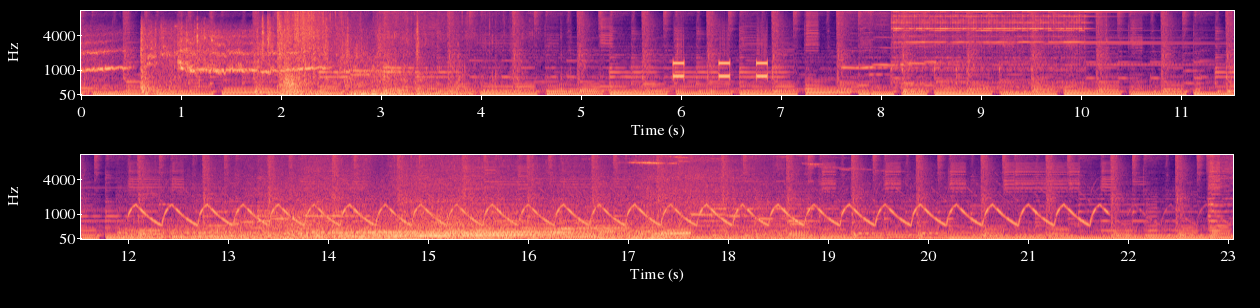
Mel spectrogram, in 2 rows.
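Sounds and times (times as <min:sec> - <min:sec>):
engine-like sound revving: 0:11.8 - 0:20.6
fast wailing siren: 0:11.9 - 0:21.9.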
